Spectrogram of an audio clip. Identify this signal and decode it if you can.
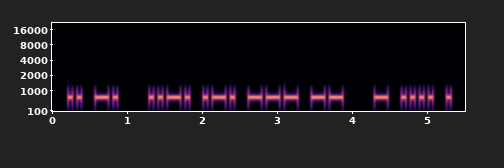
Morse code, heard as a keyed tone, about 20 wpm, 700 Hz. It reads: IN FROM THE
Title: Sentences from Top 1000 Words - Review Part 5 - 20wpm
